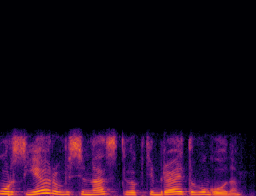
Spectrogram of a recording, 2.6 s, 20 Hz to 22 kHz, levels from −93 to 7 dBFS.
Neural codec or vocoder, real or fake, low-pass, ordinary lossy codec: none; real; 7.2 kHz; Opus, 32 kbps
